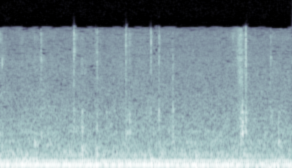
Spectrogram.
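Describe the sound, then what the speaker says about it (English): Soft keyboard typing while entering a software name into a search bar, a run of light irregular key clicks over a steady low hum, fairly quiet and close. "If we type in Serif"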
